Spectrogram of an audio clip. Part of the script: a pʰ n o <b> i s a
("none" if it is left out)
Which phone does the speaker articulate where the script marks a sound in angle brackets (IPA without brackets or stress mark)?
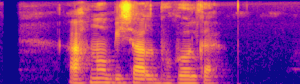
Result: b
